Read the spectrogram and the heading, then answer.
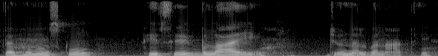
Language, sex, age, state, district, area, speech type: Hindi, female, 30-45, Uttar Pradesh, Jaunpur, rural, spontaneous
